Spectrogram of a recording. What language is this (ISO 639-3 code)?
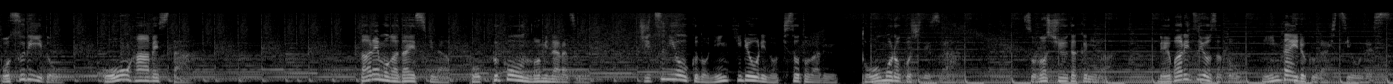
jpn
